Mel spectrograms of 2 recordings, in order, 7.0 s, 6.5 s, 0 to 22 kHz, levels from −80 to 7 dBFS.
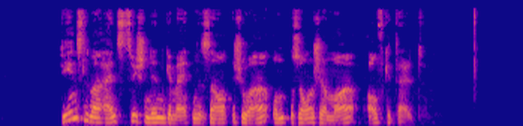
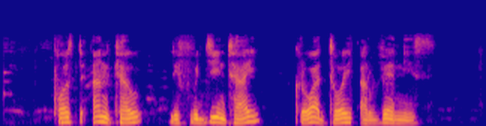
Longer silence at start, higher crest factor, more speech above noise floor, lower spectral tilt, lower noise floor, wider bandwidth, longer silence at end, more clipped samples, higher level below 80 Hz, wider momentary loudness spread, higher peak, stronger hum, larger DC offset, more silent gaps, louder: about the same, 0.8 s vs 0.7 s; about the same, 18 dB vs 16 dB; first, 61 dB vs 53 dB; second, -4 dB/octave vs -6.5 dB/octave; first, -84 dBFS vs -69 dBFS; first, 16.5 kHz vs 7.2 kHz; second, 0.6 s vs 0.75 s; neither; second, -62 dBFS vs -54 dBFS; about the same, 14 LU vs 15 LU; second, -6 dBFS vs -2 dBFS; neither; neither; neither; second, -22 LUFS vs -17 LUFS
